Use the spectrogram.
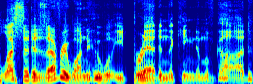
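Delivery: pompous self-righteous tone. Retelling a Bible scene, mimicking a Pharisee: imitating a pompous Pharisee voice. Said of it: "Pharisaical voice in the world".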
